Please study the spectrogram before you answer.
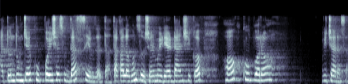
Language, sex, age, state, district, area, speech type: Goan Konkani, female, 18-30, Goa, Murmgao, urban, spontaneous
